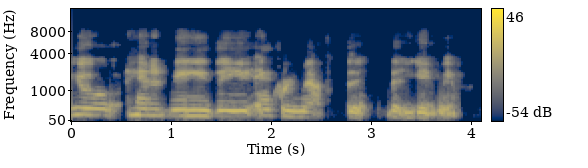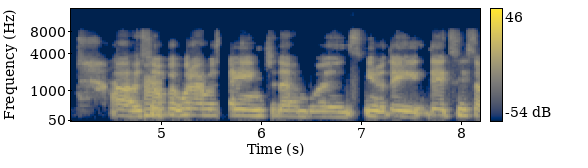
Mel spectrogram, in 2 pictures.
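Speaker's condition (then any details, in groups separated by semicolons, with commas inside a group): No condition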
